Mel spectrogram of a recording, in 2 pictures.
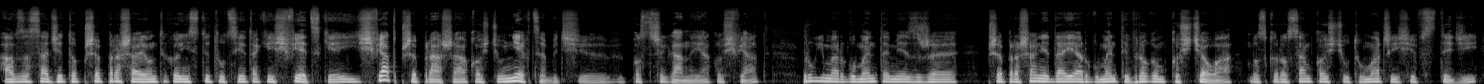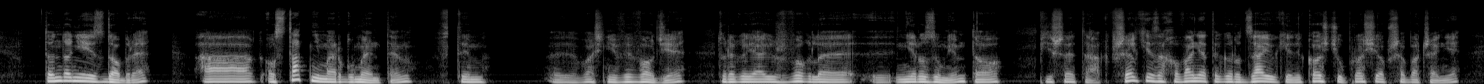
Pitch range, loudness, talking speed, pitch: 110-135 Hz, -21 LUFS, 135 wpm, 120 Hz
